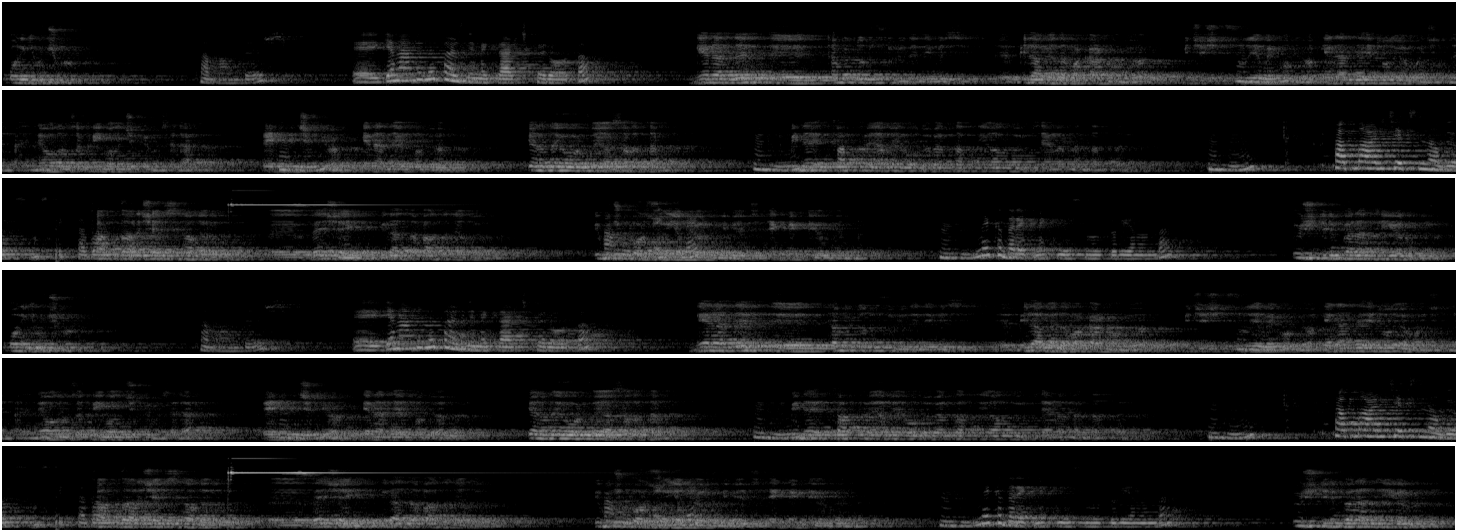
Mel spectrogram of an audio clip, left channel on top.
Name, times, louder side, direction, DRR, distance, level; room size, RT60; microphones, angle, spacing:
voice 1, 0.1-0.7 6.9-9.6 9.9-11.5 11.8-16.5 17.1-19.0 19.8-21.2 22.3-25.8 27.7-27.8 30.0-31.3 31.7-34.0 35.0-37.7 42.0-43.5, equal, 55° left, -2 dB, 7.0 m, -39 dB
voice 2, 2.0-2.8 3.5-5.9 12.3-12.9 17.3-17.8 22.0-22.5 26.6-27.1 27.9-30.4 32.4-33.0 35.1-36.1 38.5-40.8, left 1 dB, 30° left, 3 dB, 1.0 m, -38 dB
sound 1, 31.3-32.9, right 13 dB, 35° right, 0.5 m, -24 dB
18.0 x 17.0 x 9.7 m, 2.4 s
head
